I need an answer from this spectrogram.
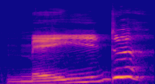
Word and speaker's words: Mayde: pronounce it right because it sounds like I'm calling you a maid it's pronounced like now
